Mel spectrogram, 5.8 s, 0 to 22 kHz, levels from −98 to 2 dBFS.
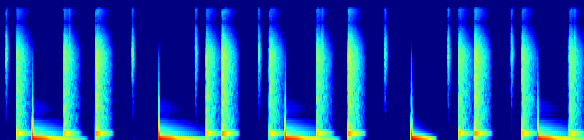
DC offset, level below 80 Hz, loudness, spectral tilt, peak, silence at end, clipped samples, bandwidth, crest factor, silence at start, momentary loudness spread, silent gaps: under 0.1%; -24 dBFS; -26 LUFS; -6 dB/octave; -4 dBFS; 0.05 s; under 0.1%; 8.2 kHz; 20 dB; 0.15 s; 15 LU; 0.88-0.95 s, 1.13-1.58 s, 2.40-2.69 s, 3.41-3.47 s, 3.66-4.11 s, 4.36-4.58 s, 4.92-5.21 s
